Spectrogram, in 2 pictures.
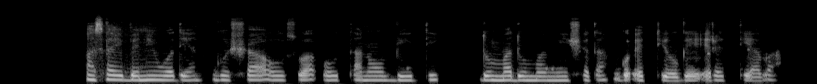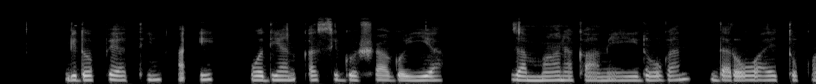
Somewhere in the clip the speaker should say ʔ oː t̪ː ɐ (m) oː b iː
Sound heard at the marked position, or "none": n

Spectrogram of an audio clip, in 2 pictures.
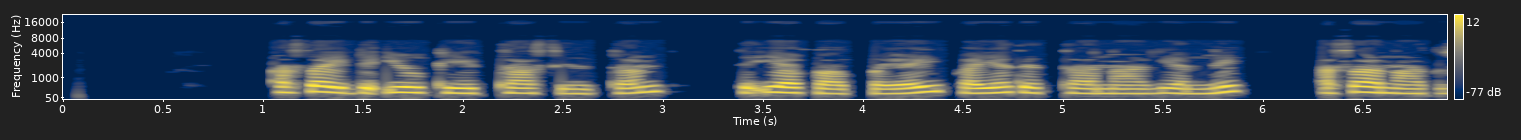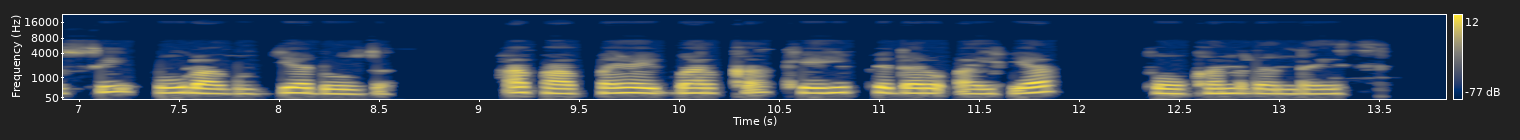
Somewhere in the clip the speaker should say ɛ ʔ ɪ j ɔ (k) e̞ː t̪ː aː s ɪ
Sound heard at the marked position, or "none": k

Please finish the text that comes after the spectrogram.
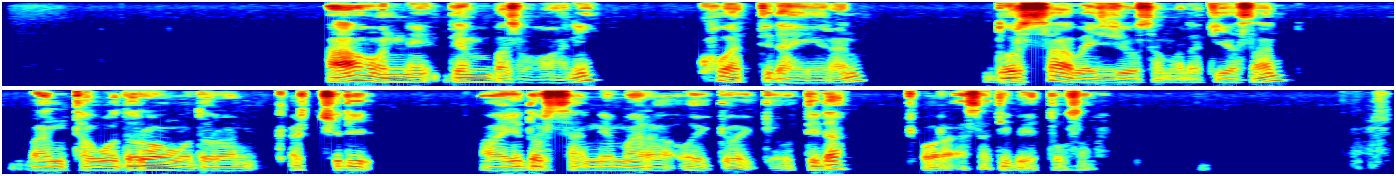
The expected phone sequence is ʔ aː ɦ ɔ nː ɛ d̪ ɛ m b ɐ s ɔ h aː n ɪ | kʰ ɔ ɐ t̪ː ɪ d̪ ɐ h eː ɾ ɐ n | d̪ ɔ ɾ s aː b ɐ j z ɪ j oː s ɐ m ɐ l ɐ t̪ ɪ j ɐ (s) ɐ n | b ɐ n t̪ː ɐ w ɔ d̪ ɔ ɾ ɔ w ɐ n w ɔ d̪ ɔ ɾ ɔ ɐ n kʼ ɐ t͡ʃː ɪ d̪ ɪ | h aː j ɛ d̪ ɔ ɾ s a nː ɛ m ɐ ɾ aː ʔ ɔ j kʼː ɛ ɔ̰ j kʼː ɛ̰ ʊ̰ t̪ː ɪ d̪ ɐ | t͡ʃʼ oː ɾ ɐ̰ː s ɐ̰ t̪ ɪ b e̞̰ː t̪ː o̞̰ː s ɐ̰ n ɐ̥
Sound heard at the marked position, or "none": s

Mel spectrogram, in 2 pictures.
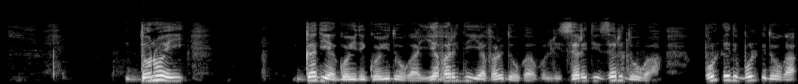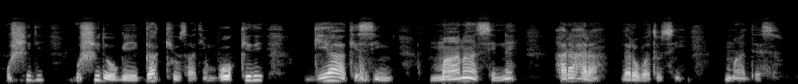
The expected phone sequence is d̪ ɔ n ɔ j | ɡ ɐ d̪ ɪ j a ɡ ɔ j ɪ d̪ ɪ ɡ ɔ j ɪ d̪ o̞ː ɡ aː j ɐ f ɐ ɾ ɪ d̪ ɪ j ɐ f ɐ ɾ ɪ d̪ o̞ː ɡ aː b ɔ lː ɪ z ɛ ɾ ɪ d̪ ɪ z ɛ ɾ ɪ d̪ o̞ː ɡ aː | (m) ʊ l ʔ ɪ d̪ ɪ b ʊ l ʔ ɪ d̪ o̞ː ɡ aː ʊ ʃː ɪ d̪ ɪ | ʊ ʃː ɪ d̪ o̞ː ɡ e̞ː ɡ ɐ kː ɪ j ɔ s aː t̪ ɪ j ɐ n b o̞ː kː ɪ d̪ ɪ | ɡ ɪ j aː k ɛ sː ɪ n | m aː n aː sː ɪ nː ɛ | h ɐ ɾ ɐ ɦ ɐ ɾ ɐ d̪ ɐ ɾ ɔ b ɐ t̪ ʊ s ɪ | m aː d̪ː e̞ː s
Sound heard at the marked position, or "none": b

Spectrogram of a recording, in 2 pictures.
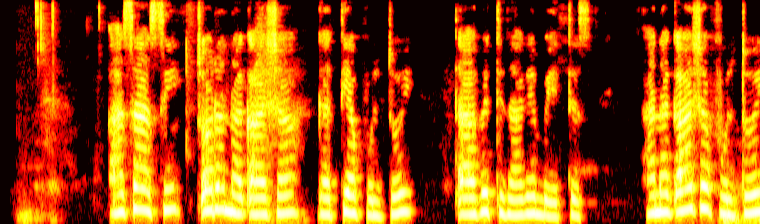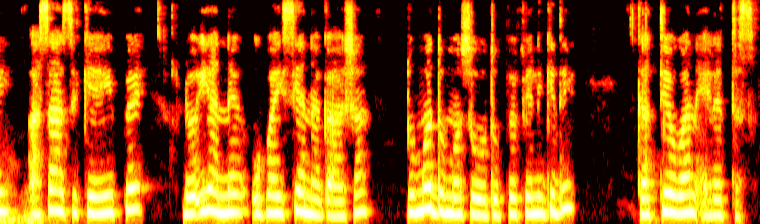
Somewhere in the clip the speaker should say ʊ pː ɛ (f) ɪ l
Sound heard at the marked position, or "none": f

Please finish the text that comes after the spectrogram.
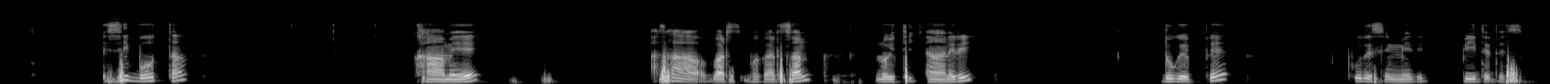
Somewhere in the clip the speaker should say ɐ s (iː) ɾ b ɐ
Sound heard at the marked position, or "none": aː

